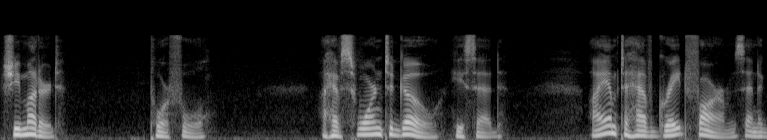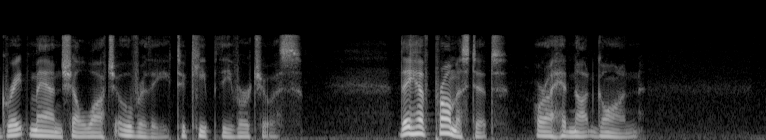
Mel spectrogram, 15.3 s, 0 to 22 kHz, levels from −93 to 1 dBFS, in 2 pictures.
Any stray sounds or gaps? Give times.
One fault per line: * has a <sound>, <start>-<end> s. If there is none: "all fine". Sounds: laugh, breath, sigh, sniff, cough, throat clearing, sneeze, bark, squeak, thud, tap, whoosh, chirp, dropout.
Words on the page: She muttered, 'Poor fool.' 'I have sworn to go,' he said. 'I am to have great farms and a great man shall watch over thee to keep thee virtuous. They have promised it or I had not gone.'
all fine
